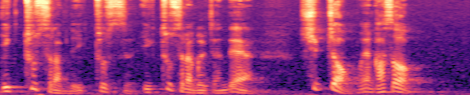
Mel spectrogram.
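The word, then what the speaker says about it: ΙΧΘΥΣ: 이게 이제 그리스 글자인데 발음은 익투스랍니다.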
